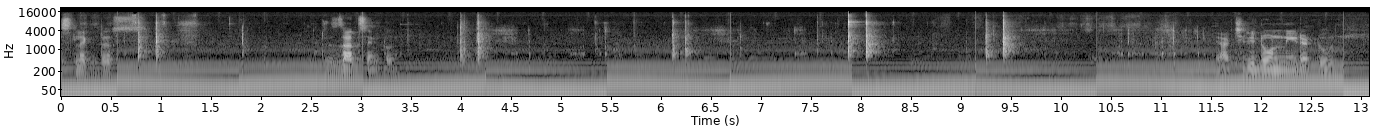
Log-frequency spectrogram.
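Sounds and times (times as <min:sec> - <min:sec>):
steady low hum: 0:00.0 - 0:13.0
keycaps clicking and snapping: 0:05.3 - 0:06.4, 0:07.5 - 0:08.4, 0:09.2 - 0:09.6.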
